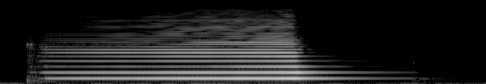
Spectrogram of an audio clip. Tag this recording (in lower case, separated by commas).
music, bowed string instrument, musical instrument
